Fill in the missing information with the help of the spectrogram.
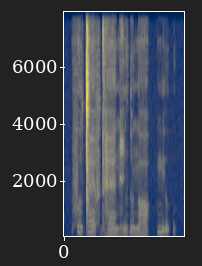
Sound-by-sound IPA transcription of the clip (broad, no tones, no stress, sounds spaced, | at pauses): f o l ǀ æː f dʱ æː n ɦ ḭ l ɗ u n ɒ | mʲ ṵ ʔ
